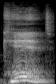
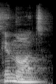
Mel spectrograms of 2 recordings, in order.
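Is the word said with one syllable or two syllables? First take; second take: one syllable; two syllables. First: The contracted form is said with one syllable. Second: The full form is said with two syllables. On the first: "bem mais contraído. Can't, mais rápido" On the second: "para dar ênfase na negativa"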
